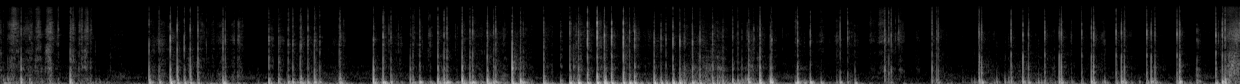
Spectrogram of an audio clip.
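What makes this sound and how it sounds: Paperclips tap and scratch quickly across a padded bubble mailer envelope. Dull, low thuds mix with crisp scratchy strokes in a fast, irregular rhythm throughout the clip.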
